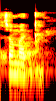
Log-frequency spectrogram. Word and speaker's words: stomach: look CH is the writing sometimes but the pronunciation is what is the name of this area is stomach stomach you are producing two words in one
